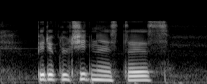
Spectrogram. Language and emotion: Russian, neutral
